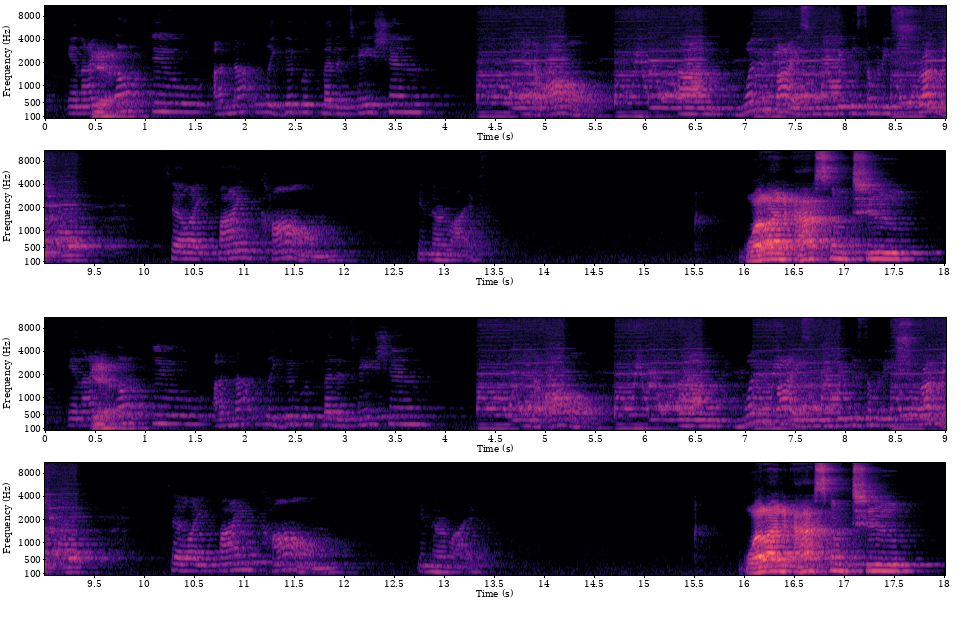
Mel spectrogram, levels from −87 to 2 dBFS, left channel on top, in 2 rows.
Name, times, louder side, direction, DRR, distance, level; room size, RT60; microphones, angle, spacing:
voice 1, 0.2-3.8 4.7-5.5 6.3-9.3 10.3-11.9 12.7-13.3, left 2 dB, 85° left, 0 dB, 1.2 m, -46 dB
sound 1, 4.3-9.8, equal, 5° right, 0.5 m, -46 dB
voice 2, 16.0-17.5, right 1 dB, 25° right, 0 dB, 1.0 m, -30 dB
7.7 x 3.4 x 3.5 m, 1.2 s
head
